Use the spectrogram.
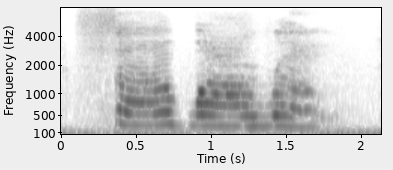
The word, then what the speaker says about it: Saguaro: So it's spelled Saguaro, but we just learned, I'm gonna butcher it again, it's Saguaro. So the GU sounds like a W. So we're going to Saguaro National Park.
